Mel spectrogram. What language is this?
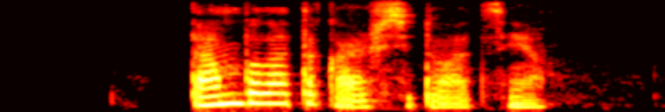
Belarusian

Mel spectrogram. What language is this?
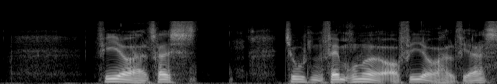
Danish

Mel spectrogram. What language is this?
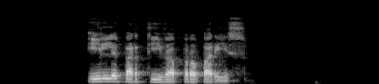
Interlingua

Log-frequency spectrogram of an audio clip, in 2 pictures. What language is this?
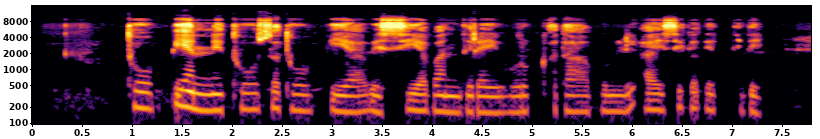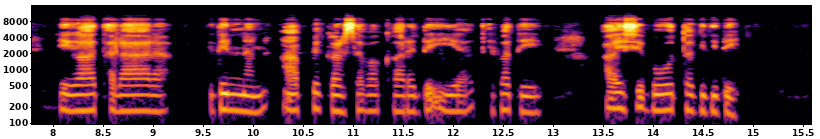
Wolaytta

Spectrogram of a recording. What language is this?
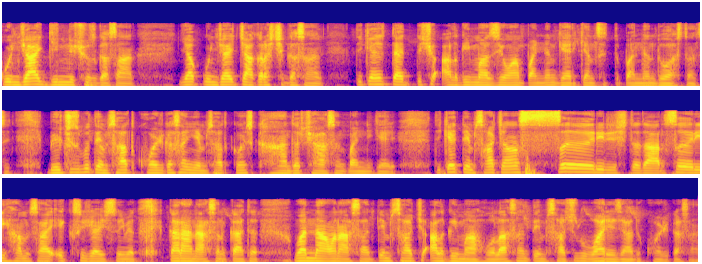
Kashmiri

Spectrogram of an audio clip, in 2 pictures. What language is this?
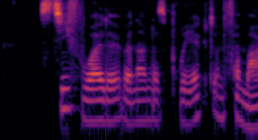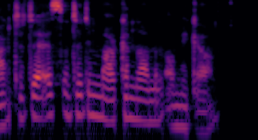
German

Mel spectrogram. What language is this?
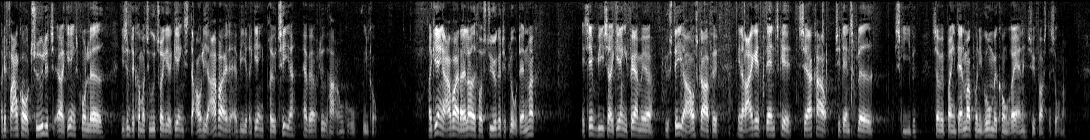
Danish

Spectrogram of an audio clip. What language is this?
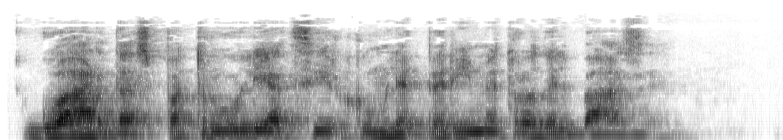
Interlingua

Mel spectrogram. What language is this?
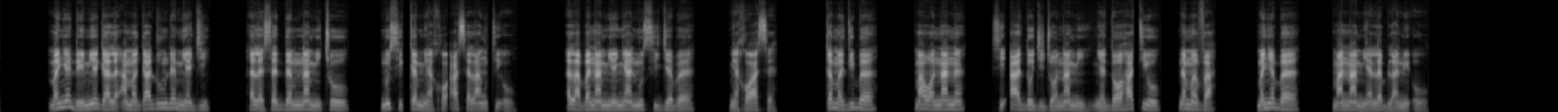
Ewe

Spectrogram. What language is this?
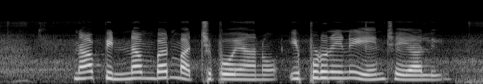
Telugu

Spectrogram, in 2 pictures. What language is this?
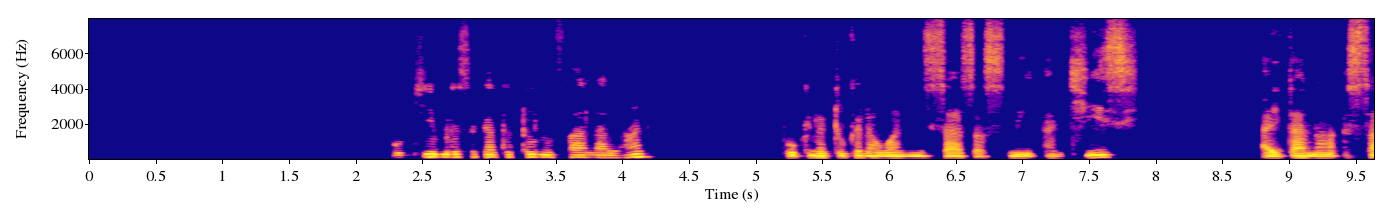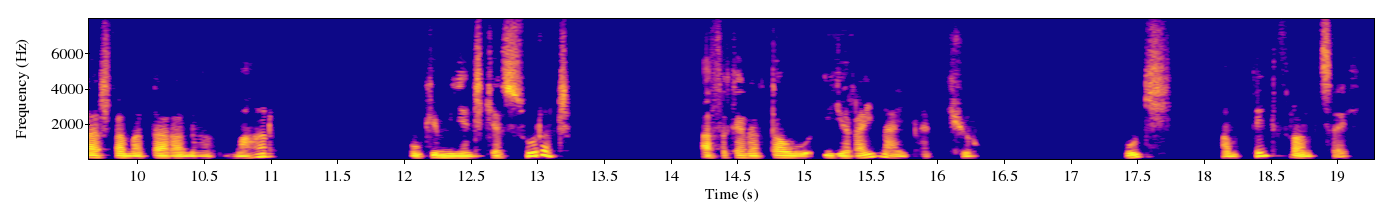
Malagasy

